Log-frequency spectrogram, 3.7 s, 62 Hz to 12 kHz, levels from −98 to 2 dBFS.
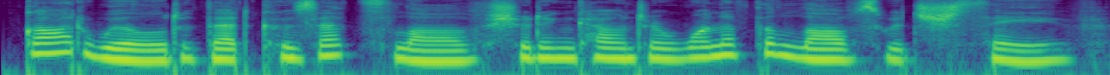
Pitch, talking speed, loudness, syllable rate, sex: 210 Hz, 210 wpm, -17 LUFS, 5.5 syllables/s, female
